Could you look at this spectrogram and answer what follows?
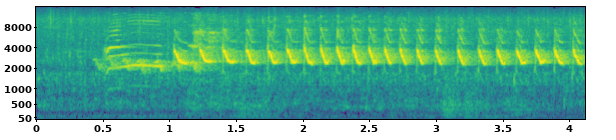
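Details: Captive-training recording of kapas tembak singing: a short slurred whistle, then a long, steady, rapid trill of bright, high chipping notes running for about three seconds.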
